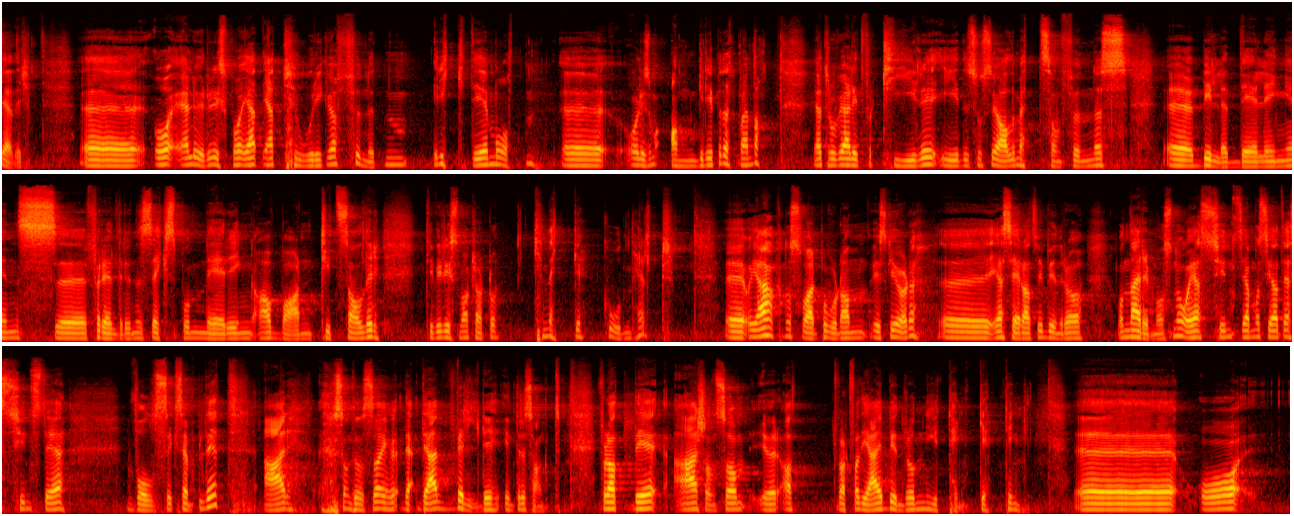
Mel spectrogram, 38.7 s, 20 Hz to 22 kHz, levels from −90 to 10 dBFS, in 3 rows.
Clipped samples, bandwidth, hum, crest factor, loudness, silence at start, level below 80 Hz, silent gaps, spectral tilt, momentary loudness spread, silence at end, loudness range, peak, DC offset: under 0.1%; 16.5 kHz; none; 24 dB; -28 LUFS; 0 s; -66 dBFS; none; -3.5 dB/octave; 14 LU; 0.35 s; 6 LU; -6 dBFS; under 0.1%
